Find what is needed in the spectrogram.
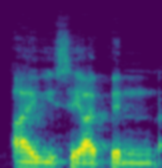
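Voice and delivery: usual speaking voice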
